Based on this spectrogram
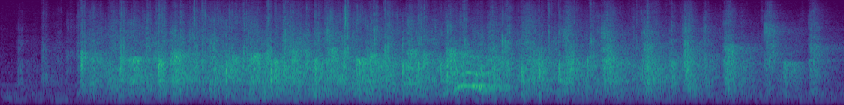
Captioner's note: audience applauding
